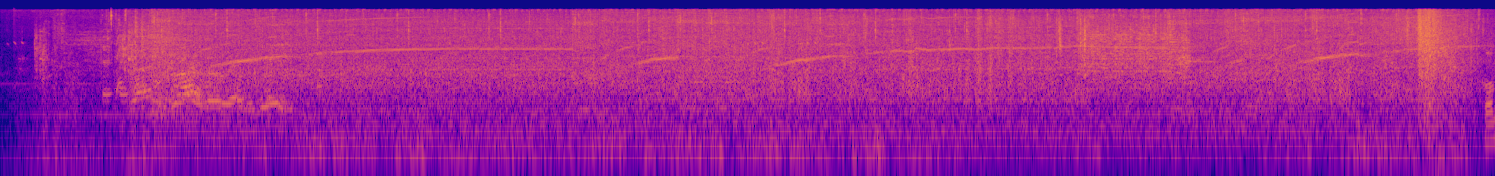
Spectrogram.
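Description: A mechanical walker whirs and rumbles steadily as it moves along.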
